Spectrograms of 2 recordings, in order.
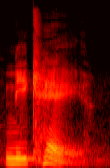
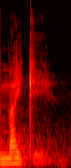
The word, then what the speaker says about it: Nike: In Greek, her name would be pronounced Nike. Nike in Greek translates to something like overcome, conquer, win. You might know her better by the anglicized version of Nike.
